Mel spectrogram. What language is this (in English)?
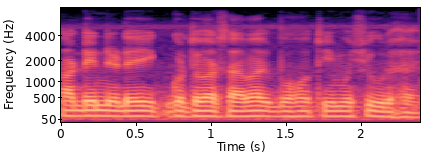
Punjabi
